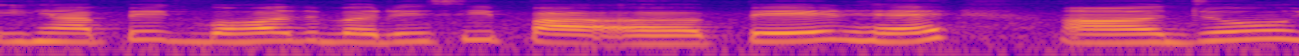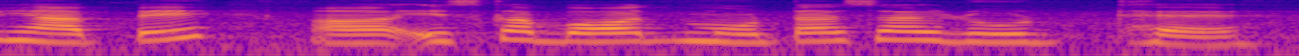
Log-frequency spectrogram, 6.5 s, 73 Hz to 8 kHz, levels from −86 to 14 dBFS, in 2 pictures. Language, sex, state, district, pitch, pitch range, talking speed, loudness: Hindi, female, Uttarakhand, Tehri Garhwal, 245 Hz, 230-270 Hz, 185 wpm, -17 LUFS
